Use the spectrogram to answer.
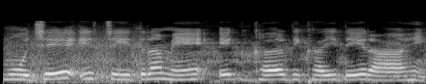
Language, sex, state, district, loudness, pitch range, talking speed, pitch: Hindi, female, Madhya Pradesh, Dhar, -13 LUFS, 220-235 Hz, 140 wpm, 225 Hz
